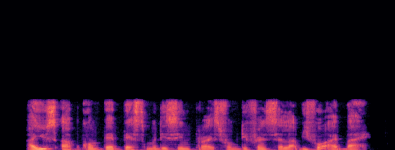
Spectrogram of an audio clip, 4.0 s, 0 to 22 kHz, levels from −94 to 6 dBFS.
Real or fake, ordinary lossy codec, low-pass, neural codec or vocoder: real; none; 7.2 kHz; none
